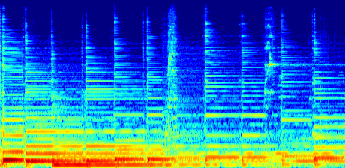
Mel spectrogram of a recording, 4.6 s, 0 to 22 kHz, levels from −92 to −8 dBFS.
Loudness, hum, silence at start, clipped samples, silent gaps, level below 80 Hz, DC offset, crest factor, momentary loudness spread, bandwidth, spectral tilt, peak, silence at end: -22 LUFS; none; 0 s; under 0.1%; none; -36 dBFS; under 0.1%; 14 dB; 13 LU; 9.6 kHz; -9 dB/octave; -6 dBFS; 0 s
